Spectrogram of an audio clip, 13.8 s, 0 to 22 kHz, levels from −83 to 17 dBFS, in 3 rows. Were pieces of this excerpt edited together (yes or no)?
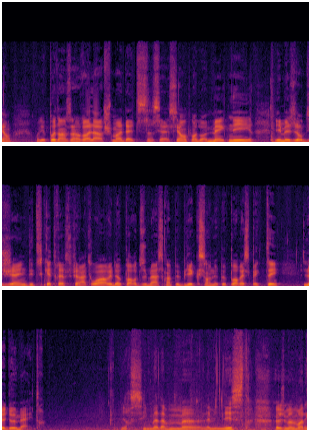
no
